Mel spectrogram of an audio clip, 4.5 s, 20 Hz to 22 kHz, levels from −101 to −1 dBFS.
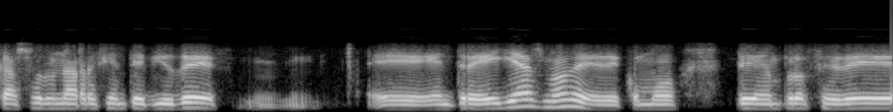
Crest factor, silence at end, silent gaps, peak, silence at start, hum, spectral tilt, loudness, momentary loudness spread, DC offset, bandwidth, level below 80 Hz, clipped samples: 14 dB; 0 s; none; -8 dBFS; 0 s; none; -2 dB/octave; -23 LUFS; 7 LU; under 0.1%; 4.4 kHz; under -90 dBFS; under 0.1%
